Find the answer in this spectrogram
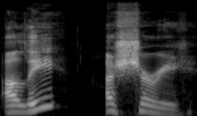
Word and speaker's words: Ashouri: You wanted me to say Ali Ashouri.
